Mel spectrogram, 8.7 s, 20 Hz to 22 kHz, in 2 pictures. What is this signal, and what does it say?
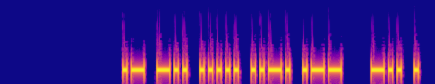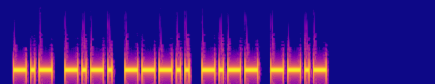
Morse code, heard as a keyed tone, about 27 wpm, 700 Hz. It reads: AD5FW DE KC8YQ
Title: USA Callsign DE Callsign - 5 Characters - 28wpm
